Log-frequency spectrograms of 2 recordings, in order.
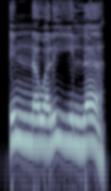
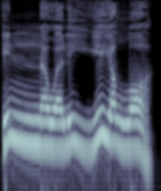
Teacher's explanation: وفي الآية رقم 196 في قوله تعالى إن وليي الله الذي نزل الكتاب، بعض الناس يقرأ إن ولي الله بياء واحدة أو إن ولي الله، والصواب أنها بياءين، إن وليي الله بهذه الطريقة، إن وليي الله، يبقى نحافظ على الياء الأولى المشددة وبعدها ياء مفتوحة · Shown in: second take · وليي الله.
